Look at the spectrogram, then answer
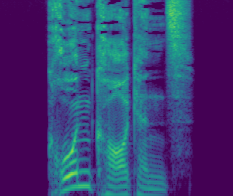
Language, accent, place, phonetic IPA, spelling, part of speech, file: German, Germany, Berlin, [ˈkʁoːnˌkɔʁkŋ̩s], Kronkorkens, noun, De-Kronkorkens.ogg
- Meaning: genitive singular of Kronkorken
